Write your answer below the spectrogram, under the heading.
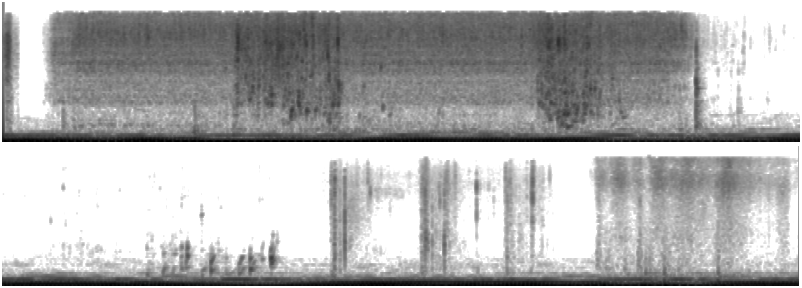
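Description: A bathroom sink faucet runs for a few seconds, then shuts off, followed by scattered wet splashes and drips as someone splashes water on their face, over a steady low background hum. No one speaks.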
